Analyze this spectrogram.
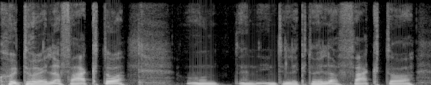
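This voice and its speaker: A man's fairly high, somewhat breathy voice with a dark, mellow tone and fairly even intonation, dry and close with no echo. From Austria, Tyrol (Innsbruck). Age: 70s. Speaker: university rector, physicist. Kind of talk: radio interview.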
